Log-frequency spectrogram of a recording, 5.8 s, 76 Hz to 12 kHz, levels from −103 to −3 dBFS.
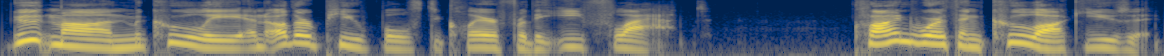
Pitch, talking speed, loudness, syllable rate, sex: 190 Hz, 155 wpm, -19 LUFS, 5.0 syllables/s, female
